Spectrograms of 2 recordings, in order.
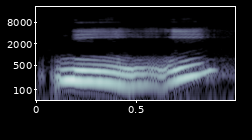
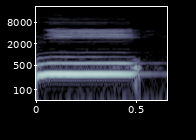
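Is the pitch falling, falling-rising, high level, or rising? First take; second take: falling-rising; high level. First: The pitch dips low, then rises. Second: The pitch stays high and level. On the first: "삼성으로는" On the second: "일성으로 표기하면"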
